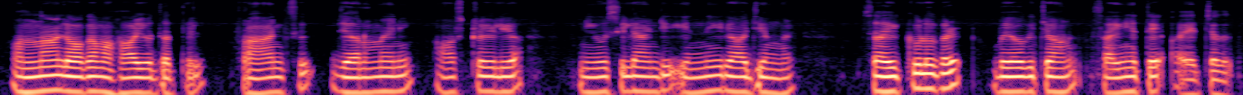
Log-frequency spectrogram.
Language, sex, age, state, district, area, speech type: Malayalam, male, 30-45, Kerala, Wayanad, rural, read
